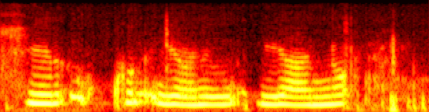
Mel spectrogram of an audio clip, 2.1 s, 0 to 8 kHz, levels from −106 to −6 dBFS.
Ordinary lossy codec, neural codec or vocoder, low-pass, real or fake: none; codec, 16 kHz, 8 kbps, FunCodec, trained on Chinese and English, 25 frames a second; 7.2 kHz; fake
